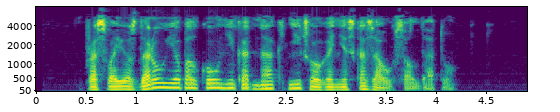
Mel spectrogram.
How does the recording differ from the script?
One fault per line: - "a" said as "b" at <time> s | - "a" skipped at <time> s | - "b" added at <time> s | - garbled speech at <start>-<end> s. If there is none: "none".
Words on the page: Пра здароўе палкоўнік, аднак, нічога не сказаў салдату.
- "сваё" added at 0.7 s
